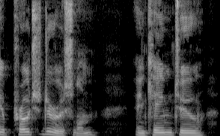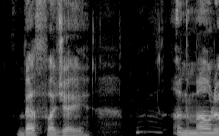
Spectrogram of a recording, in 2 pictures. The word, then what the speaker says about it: Bethphage: Because it's not really pronounced Bethpage. It's the way I've always pronounced it, the way I've always heard it. But it's pronounced Bethphage or Bethphage. And that makes sense because there's that PH in there, which I don't know why that sounds like an F anyways.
